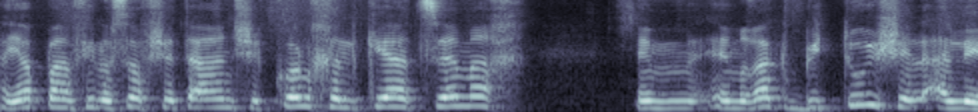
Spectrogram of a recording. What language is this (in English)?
Hebrew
